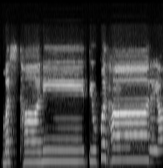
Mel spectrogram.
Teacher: दीर्घ स्वर होने की वजह से हमारा त का आघात प्रॉपर सुनाई नहीं देगा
